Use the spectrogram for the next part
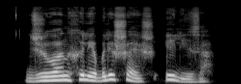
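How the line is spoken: Quiet interruption. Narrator (Russian): тихо прервала меня Клэр

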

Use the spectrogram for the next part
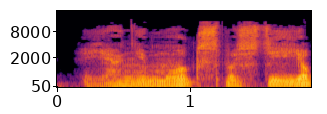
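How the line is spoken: Whisper, meant loud. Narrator (Russian): прошептал Бур, хотя хотел сказать это громко и уверенно

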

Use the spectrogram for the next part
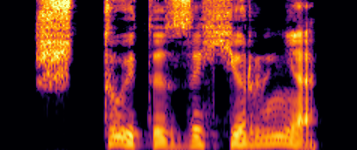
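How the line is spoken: Trembling voice. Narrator (Russian): дрогнувшим голосом выдал он

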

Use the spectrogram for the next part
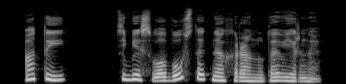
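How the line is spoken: Sharp question. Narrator (Russian): спросила я резким голосом

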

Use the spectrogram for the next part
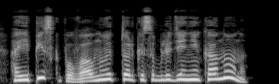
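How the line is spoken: Indignant. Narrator (Russian): возмущенно делилась она с мистером Данворти

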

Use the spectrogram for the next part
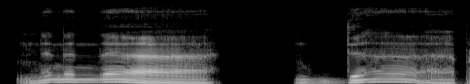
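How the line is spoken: Drawn-out voice. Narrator (Russian): протянул он

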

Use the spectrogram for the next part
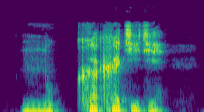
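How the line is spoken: Quiet. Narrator (Russian): тихо сказал Кирилл

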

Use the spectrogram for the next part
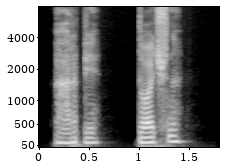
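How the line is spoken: Whispering. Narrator (Russian): прошептала мама

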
